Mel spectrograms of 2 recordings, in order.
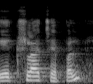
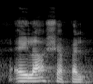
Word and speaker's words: Aix-la-Chapelle: came to an end with the Treaty of Aix-la-Chapelle. Usually people here they pronounce it's a Aix-la-Chapelle, but it is X is a silence in French. It's the name actually called Aix-la-Chapelle Treaty.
